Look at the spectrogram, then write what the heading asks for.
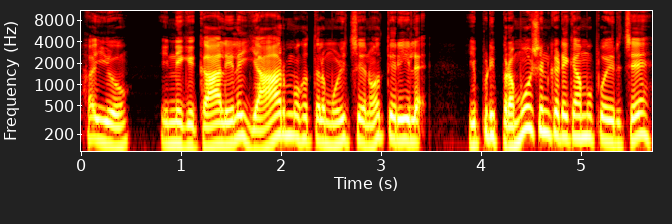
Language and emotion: Tamil, sad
